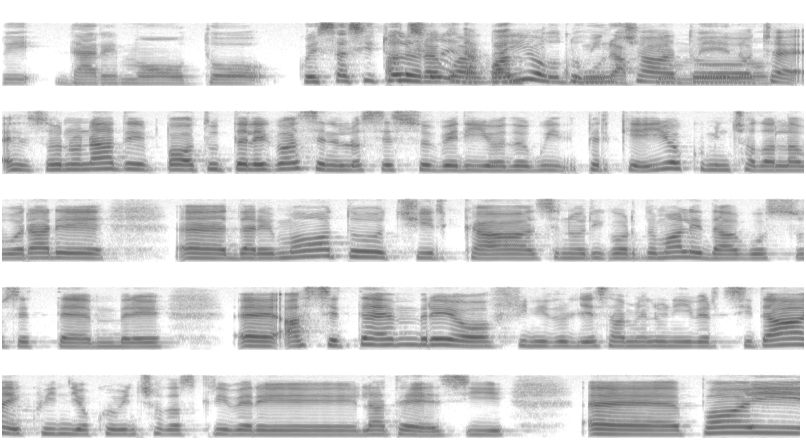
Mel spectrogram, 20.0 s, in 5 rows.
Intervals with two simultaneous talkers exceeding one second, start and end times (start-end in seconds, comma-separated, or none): 1.9-3.8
